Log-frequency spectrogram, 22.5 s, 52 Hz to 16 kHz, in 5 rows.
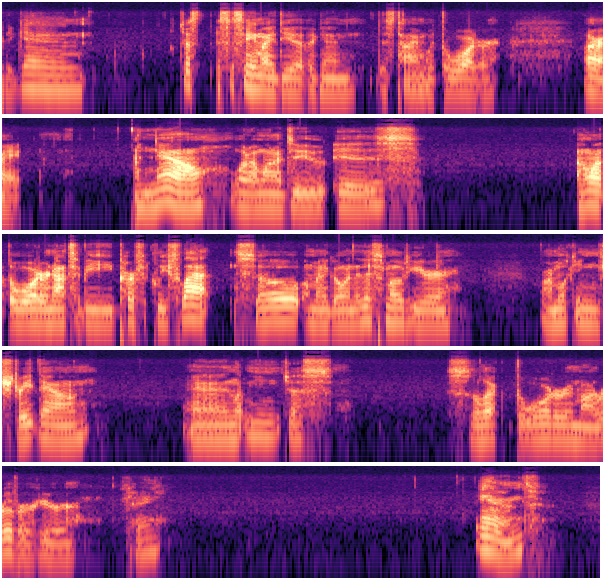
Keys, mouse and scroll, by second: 6.4 middle click, 7.8-8.7 scroll down 1, 12.1 middle click, 14.4 click.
